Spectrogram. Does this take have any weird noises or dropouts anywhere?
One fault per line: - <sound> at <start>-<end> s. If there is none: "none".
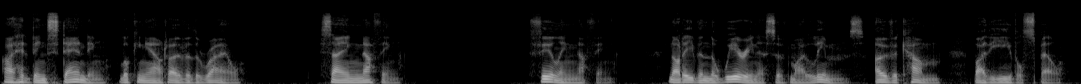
none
